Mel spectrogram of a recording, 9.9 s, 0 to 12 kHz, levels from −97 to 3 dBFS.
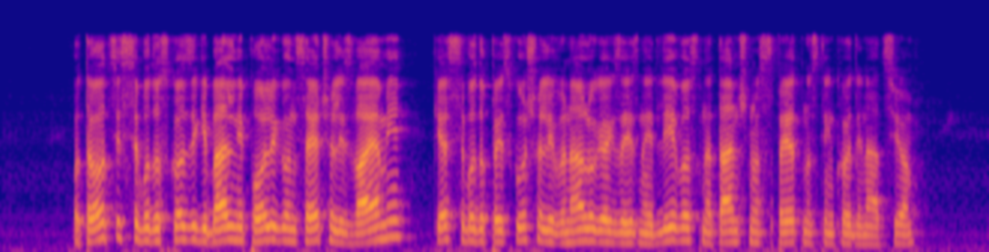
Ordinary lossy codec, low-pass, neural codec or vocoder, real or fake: none; 7.2 kHz; codec, 16 kHz, 16 kbps, FunCodec, trained on Chinese and English, 50 frames a second; fake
